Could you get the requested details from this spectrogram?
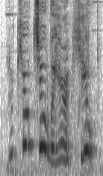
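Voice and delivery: very high, cutesy squeak; high cooing rat voice. Acted. Rat cooing back at a cute rat. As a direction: coo it like a tiny flattered rat.

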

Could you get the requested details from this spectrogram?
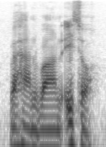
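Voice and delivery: plain reading voice

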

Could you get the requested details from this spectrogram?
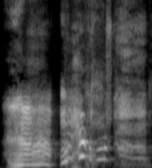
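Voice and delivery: high, drawn-out alarm; play-acted fright. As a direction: stretch it in squealed mock horror. Startled by zombie.

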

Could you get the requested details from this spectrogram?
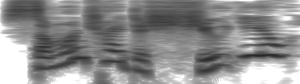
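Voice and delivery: can't believe someone shot at them; shocked. Acted. To the guard who mentioned shootings, shocked and alarmed.

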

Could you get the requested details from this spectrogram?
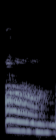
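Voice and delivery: I drawn out, ah gliding to ee; long vowel I. Shown as a demonstration. Teacher shows the changing mouth, I stretched out. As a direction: hold the letter name I long. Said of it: "You try it with me".

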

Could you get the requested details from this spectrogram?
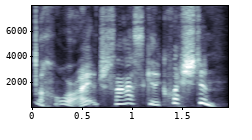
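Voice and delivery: high-pitched feigned innocence; mock offended. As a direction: protest in a very high, put-on hurt voice. Rebuked, plays the hurt innocent.

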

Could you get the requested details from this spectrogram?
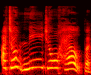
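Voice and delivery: high, loud, slow defiance; defiant boy. A narrator's reading. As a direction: push the help away. Tsar angrily refusing help.

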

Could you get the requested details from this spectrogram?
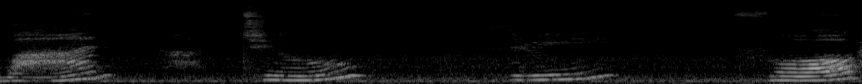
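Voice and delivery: slow hushed count bursting on the last number; slow count to five. Shown as a demonstration. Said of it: "closing your eyes".

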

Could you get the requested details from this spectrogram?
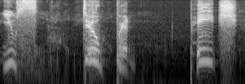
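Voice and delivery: high, loud, drawn-out outburst; exasperated shout. Real, not acted. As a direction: yell it in bursts at a game enemy. Yelling at a game character.

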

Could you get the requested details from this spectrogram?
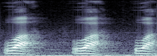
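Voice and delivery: ওয়া repeated with a very light touch. Shown as a demonstration. Teacher drilling students on the light ওয়া. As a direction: keep each ওয়া feather-light. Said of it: "খুব হালকা করে".

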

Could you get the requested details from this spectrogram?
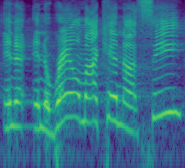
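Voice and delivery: loud, driving preacher's voice; full-force preaching. Acted.

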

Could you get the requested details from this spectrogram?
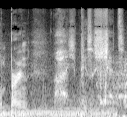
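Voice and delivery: whispering. Real, not acted. Whispered curse at monster.

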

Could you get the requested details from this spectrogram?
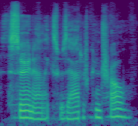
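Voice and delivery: plain reading voice

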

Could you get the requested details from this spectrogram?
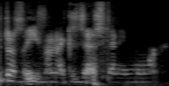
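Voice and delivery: a hushed aside; whisper. Acted. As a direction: whisper it under the breath. Side remark whispered.

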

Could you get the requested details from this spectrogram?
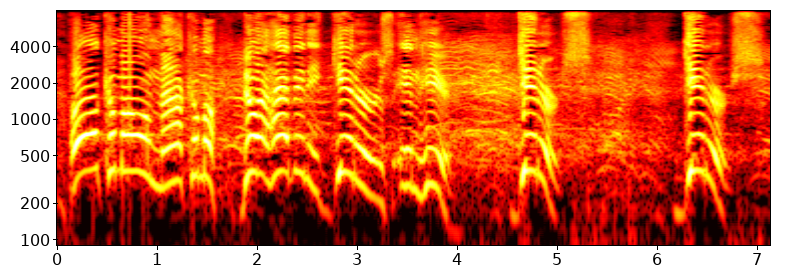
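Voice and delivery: loud, shouting preacher; full-force preaching. Acted. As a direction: fire up the congregation.

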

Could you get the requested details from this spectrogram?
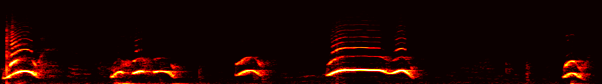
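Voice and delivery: very high, loud woo-hoos; string of shrieked cheers; celebratory whoops. Pretend. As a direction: whoop in overblown relief. Celebrates everything back to normal.

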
